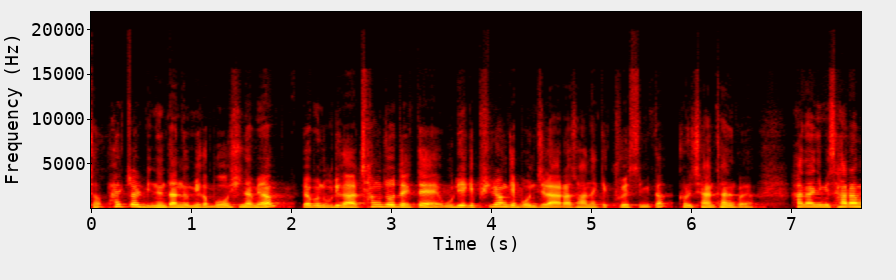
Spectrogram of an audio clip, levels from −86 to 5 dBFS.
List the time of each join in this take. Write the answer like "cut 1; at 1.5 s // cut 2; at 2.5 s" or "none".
cut 1; at 2.0 s // cut 2; at 5.8 s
